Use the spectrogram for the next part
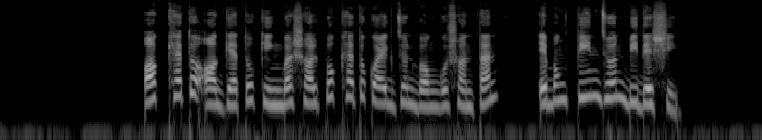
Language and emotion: Bengali, neutral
